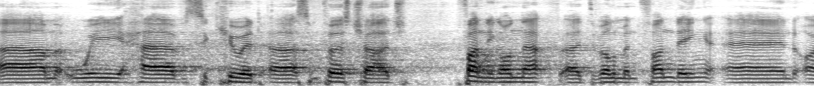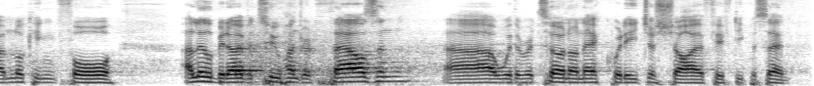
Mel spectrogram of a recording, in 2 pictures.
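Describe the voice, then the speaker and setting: In an Australian accent, a man speaks at fairly high pitch and a moderate pace, his intonation monotone and flat. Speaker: property developer. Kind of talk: investment pitch. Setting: stage with audience. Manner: hesitant, many fillers.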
